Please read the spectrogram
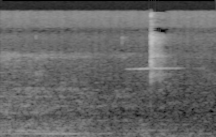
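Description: A single sharp click about a second and a half in, with a brief high ring after it, from a long-nosed butane utility lighter being handled just after lighting a candle.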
